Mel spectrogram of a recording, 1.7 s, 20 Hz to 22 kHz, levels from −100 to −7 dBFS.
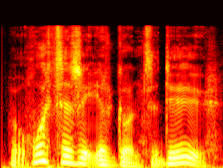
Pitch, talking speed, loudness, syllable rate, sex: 115 Hz, 285 wpm, -16 LUFS, 6.3 syllables/s, male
